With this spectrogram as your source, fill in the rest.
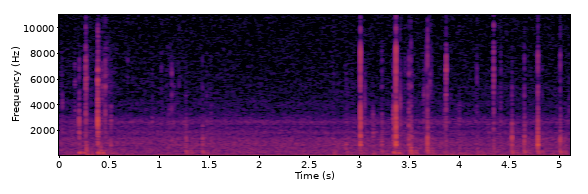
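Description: Fingertips and short nails of both hands type on a 13-inch MacBook Pro keyboard with plastic keys in an aluminum body. About 16 short, dry, bright key clicks sound over a quiet hiss: a quick cluster at the start, a lone tap, a long pause, then a faster run of taps to the end.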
